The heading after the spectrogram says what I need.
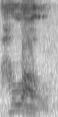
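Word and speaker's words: הילל: And in Hebrew it's pronounced halal, halal.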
